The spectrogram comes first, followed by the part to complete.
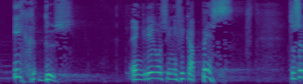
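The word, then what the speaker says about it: Ichthys: Esas letras en griego se pronuncian Ichdus.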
